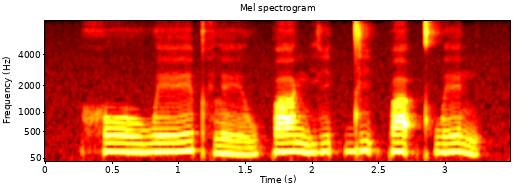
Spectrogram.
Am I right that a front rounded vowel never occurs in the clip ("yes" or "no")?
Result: yes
